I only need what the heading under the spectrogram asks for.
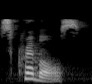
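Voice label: "scribbles", English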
